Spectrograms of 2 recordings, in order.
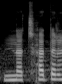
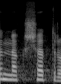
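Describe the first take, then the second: First: नक्षत्र with chh in place of ksh; wrong pronunciation. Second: नक्षत्र with a clear ksh; correct pronunciation. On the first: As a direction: say नक्षत्र as nachhatra. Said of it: "नक्षत्र नहीं होता". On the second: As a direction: say नक्षत्र as nakshatra. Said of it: "नक्षत्र होता है". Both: Shown as a demonstration.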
